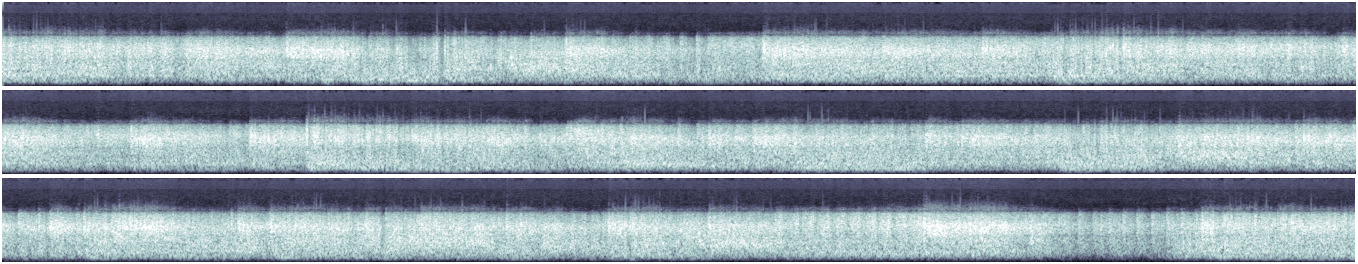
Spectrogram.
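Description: Dense, continuous battle gunfire: machine-gun and rifle shots running together into an unbroken rattle. It dips briefly about two seconds before the end.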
